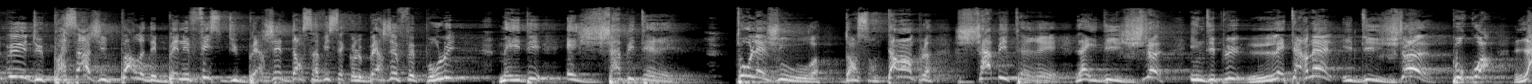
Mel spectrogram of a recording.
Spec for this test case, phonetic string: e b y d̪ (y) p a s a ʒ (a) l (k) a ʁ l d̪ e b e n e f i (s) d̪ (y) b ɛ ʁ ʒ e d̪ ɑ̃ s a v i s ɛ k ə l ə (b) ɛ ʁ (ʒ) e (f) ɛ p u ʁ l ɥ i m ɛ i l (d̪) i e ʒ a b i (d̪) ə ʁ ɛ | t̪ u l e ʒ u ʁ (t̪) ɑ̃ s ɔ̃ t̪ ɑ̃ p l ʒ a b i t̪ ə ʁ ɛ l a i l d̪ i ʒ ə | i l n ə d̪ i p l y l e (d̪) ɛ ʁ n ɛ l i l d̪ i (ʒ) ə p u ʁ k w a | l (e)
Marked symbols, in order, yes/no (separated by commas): yes, no, no, yes, yes, yes, yes, yes, yes, no, no, no, yes, no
